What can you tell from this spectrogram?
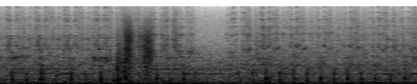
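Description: A hand-held water stone rubbed back and forth across the bevel of a hewing hatchet: a steady wet scraping of stone on steel made of many short strokes, one of them louder about two seconds in. This is the bevel being polished on the coarser grit of a two-grit stone.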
